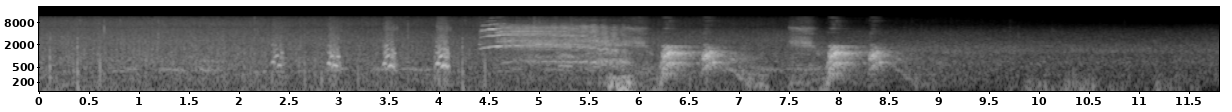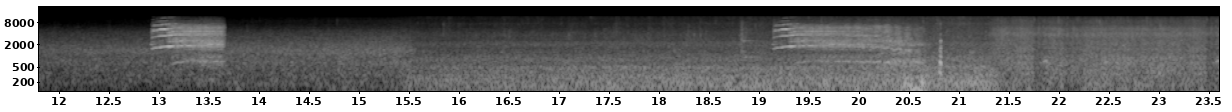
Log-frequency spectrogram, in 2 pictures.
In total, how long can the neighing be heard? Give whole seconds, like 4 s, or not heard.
4 s.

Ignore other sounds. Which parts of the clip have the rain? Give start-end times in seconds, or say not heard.
0.0-23.5.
